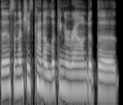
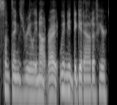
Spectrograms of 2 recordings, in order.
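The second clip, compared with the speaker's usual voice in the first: quiet, rushed speech; 3 semitones lower, 4 dB quieter than usual. A character turns to Val after taking in bad news, speaking in a low voice. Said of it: "in a low voice".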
